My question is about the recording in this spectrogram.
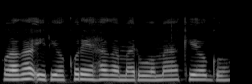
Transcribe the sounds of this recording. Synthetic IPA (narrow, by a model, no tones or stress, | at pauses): kwaɣaʔiɾjokuɾɛɦaɣamaɾwomakɪoɡo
